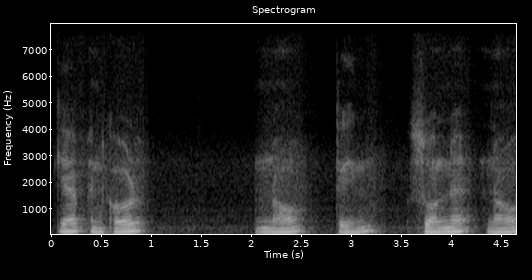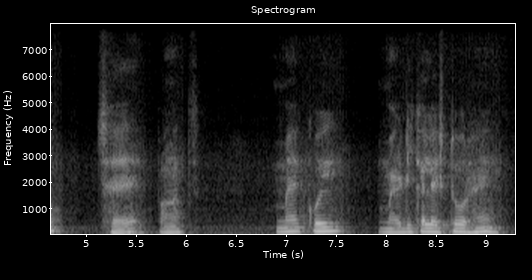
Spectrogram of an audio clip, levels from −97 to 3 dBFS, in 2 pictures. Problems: none marked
